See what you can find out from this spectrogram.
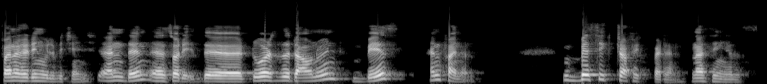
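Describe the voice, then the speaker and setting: A man's voice: on the high side, animated, normal speed, fairly bright tone, highs cut off. A man giving an informal step-by-step tutorial as an instructor, often posing questions and answering them himself. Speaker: flight simulation instructor.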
